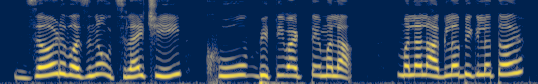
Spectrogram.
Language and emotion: Marathi, fearful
